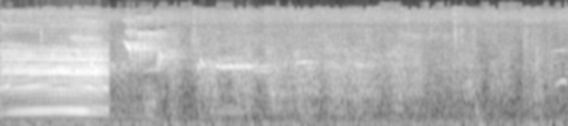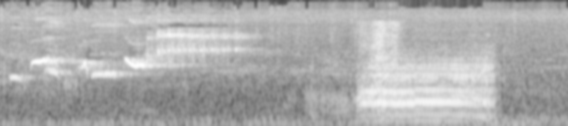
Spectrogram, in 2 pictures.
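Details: Cattle from a tame herd of dozens hopping down a mountain hillside. A short moo opens the clip and a second harmonic moo sounds near the end, with scattered birdsong between them.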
